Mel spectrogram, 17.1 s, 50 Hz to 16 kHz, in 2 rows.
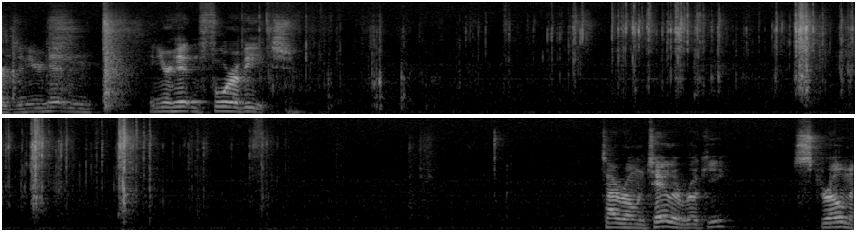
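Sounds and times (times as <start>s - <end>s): foil wrapper tearing and crinkling: 2.3s - 11.4s.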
